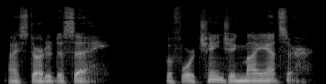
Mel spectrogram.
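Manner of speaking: ordinary delivery, nothing marked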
